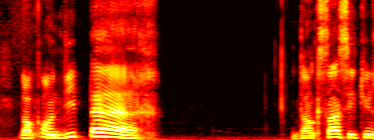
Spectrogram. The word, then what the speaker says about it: père: dit pas sorcière ou bien on dit pas père e donc on dit père donc ça c'est une syllabe qui contient un miier donc on peut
